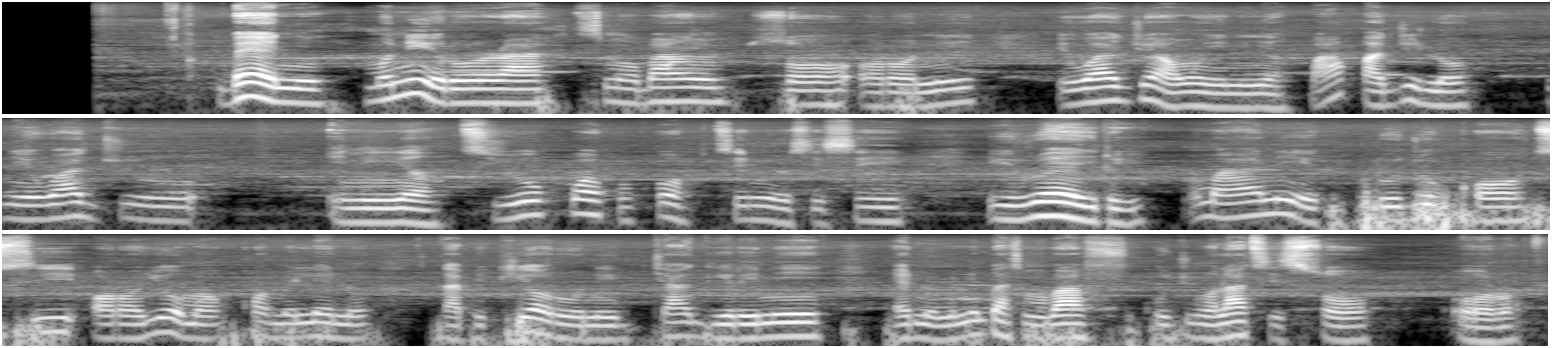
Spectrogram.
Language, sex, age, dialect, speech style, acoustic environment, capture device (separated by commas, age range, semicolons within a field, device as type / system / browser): Yoruba, female, 25-34, Nigeria - Ibadan, excited, nature, mobile / Linux / Chrome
